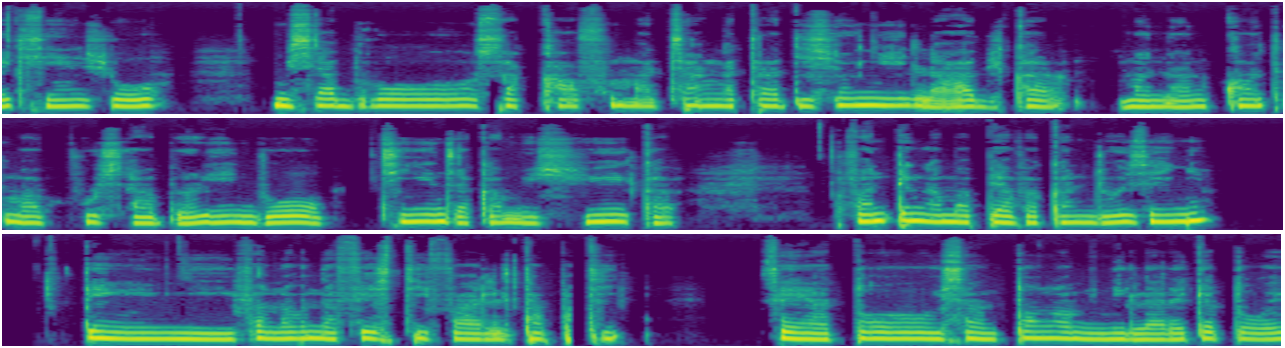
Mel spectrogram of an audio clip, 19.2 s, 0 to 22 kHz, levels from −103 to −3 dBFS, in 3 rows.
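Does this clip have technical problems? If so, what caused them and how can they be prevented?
Yes. Compressed frames are skipped at 3.78, 12.33, 14.29 and 15.64 s. Speech jumps ahead by roughly 20, 20, 50 and 150 ms, which fits a 24 ms frame. Error-protected storage or retransmission prevents this.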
